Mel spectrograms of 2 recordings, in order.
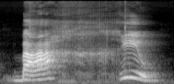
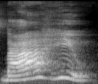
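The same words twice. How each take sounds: First: Barril stretched slowly into two separate beats; split into syllables. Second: Said in the usual way. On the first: Shown as a demonstration. Teacher to her class, showing the two syllables by ear. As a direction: sound out barril in two parts. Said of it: "a gente tem dois sons de sílaba". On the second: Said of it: "a gente tem o R duas vezes".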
